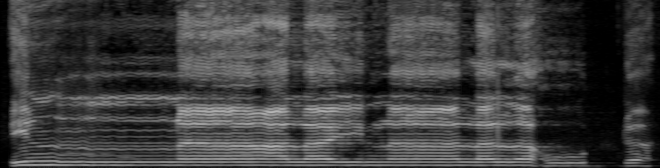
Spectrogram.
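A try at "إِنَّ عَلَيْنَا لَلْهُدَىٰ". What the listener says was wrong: Hati-hati innanya jangan dibaca panjang. Inna alaina.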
